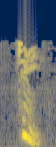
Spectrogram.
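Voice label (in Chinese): "记", Mandarin Chinese; chinese-flashcards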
